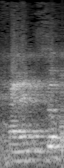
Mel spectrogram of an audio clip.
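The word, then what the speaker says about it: handsome: हैंडसम हम लोग इसको बोलते हैं, लेकिन इसमें डी जो है वो साइलेंट है।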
